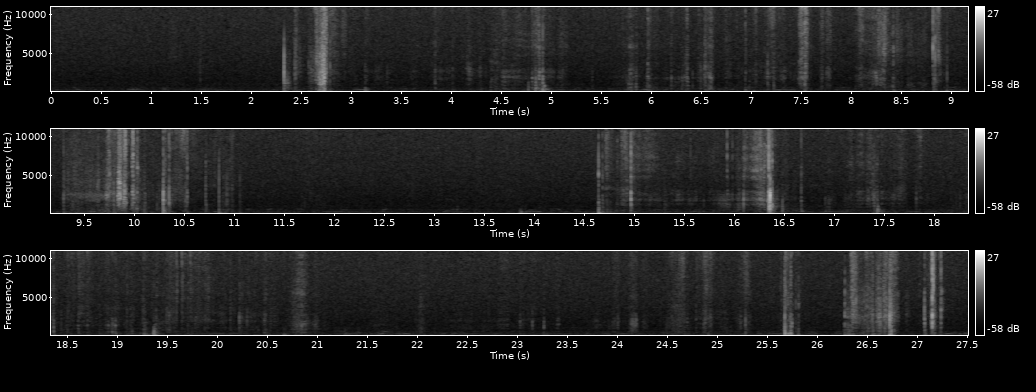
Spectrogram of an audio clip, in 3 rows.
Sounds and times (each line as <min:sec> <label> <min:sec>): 0:02.3 assembling shade cards 0:11.2
0:14.7 assembling shade cards 0:21.1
